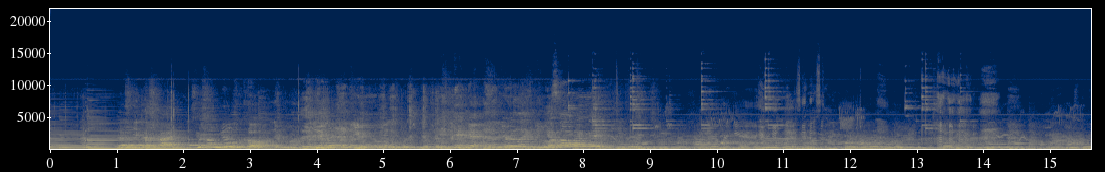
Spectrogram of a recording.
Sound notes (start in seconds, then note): 3.7 laughs; 7.9 bell ringing; 10.0 group conversing and laughing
